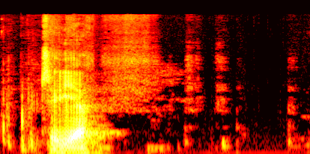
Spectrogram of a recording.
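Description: A man's voice, one short spoken word about half a second in, then quiet with a faint tap near the end.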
